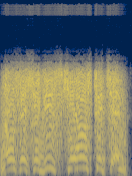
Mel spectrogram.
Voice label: voice message horizontal aiming drive damaged, crew tanks serbian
